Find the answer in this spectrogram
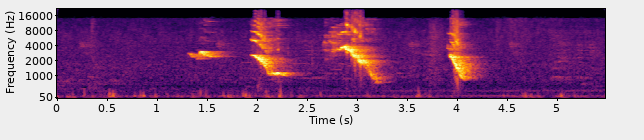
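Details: Hill myna (beo, tiong emas) in Jatiasih, Bekasi, vocal and chatty: a short flat whistle, then three loud raspy descending squawks roughly one second apart, with soft low thumps beneath.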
